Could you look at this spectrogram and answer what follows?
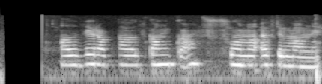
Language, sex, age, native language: Icelandic, male, 11, Polish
